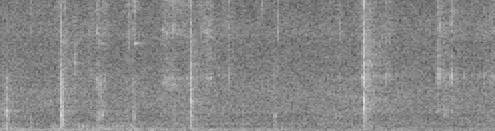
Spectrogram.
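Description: Power supply circuit board being slid into its mounting groove in the case: a run of small, irregular clicks and scrapes, with one sharper click near the end.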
